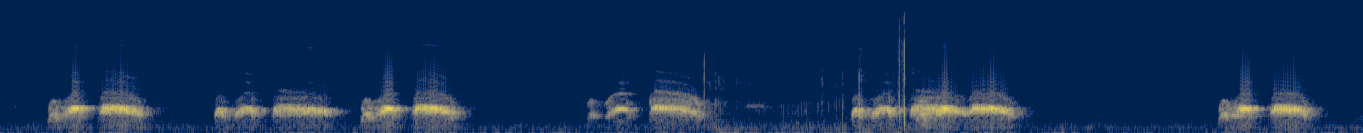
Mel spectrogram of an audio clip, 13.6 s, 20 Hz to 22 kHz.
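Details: Spotted dove kept in a house, a bird of the 'kuk 2 / guk 1' cooing style, giving low, hollow two-part coos in bursts with pauses of one to two seconds between phrases; quiet room otherwise.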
